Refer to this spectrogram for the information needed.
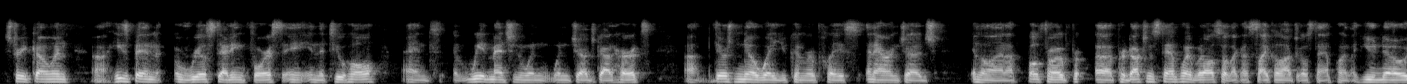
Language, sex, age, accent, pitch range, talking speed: English, male, 30-49, American, 105-125 Hz, 220 wpm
